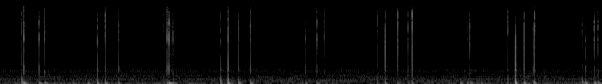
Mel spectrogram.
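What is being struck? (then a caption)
Dark chocolate bar. Long neon-yellow natural nails tap and scratch the segments of a solid, unwrapped bar of dark chocolate held at an angle. About two dozen short, sharp, bright clicks come at an irregular pace with no ring, between soft scratchy rustles over a quiet low background hum.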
